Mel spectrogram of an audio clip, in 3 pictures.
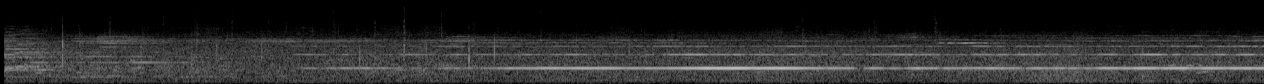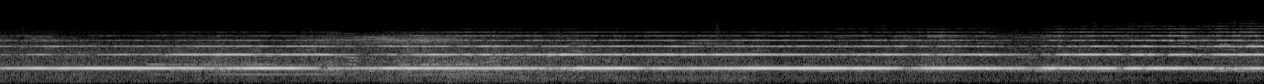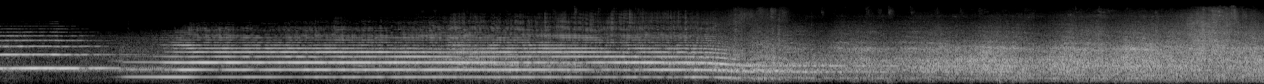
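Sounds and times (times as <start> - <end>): locomotive horn blast: 0.1 - 36.8
train rushing past: 29.3 - 37.9.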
